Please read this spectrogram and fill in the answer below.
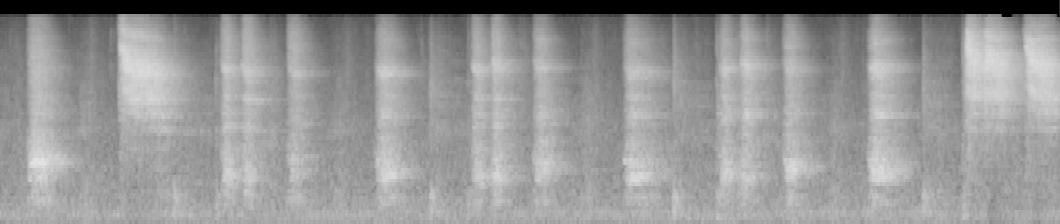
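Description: Short, sharp, hissing exhalations forced out through the mouth with each punch and knee strike, about one or two a second in an uneven rhythm, as in Muay Thai striking.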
